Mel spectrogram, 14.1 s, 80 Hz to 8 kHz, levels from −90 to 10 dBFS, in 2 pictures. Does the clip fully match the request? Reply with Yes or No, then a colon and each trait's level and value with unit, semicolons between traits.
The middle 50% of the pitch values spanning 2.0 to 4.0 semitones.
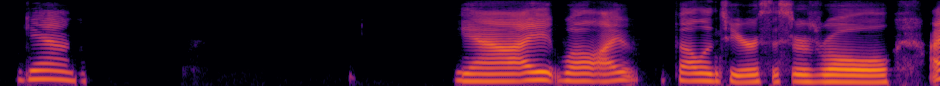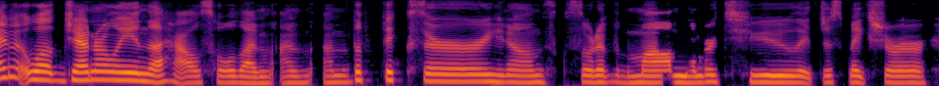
Yes: average, 3.2 semitones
